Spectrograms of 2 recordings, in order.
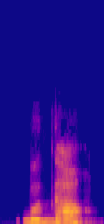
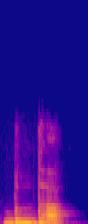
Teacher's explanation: it was a dental D doubled and with the little puff of breath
